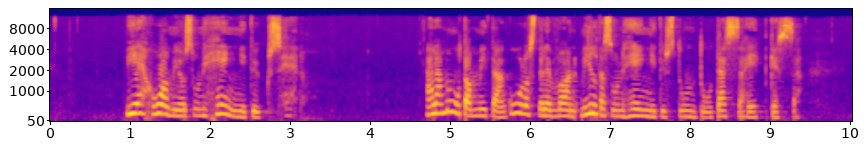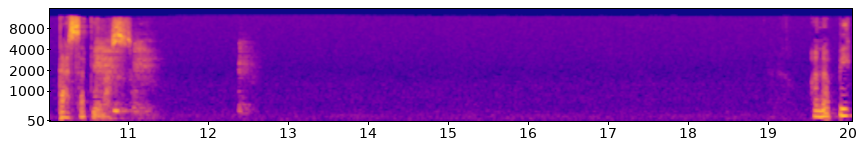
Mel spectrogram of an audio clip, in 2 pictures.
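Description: A woman speaks calmly through a microphone, pausing between phrases.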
